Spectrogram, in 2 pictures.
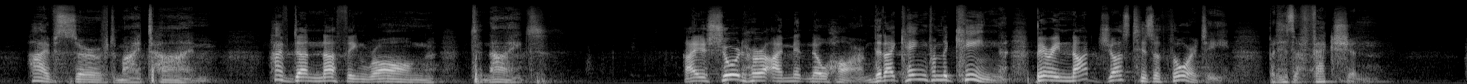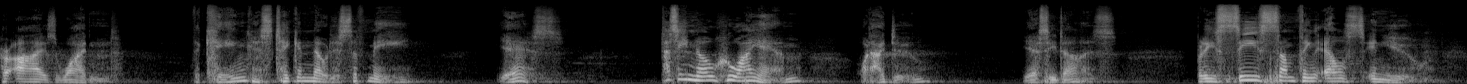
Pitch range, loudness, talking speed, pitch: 110-165 Hz, -22 LUFS, 125 wpm, 135 Hz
